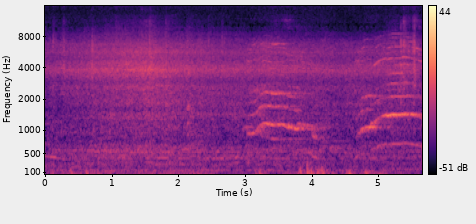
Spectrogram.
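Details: Stray cats fighting; a noisy low rumbling background at first, then two rising wailing yowls toward the end.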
